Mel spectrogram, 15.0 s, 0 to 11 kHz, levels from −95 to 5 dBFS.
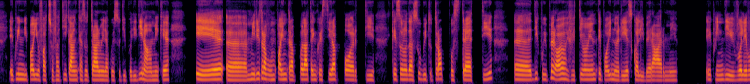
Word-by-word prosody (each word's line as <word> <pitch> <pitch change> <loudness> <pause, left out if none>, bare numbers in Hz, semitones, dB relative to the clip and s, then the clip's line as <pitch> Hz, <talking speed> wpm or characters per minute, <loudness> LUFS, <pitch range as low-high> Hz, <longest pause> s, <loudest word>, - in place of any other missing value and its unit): e 185 - -4
quindi 200 -1 -3
poi 190 0 +2
io 185 - -2
faccio 180 0 -1
fatica 180 +2 -1
anche 175 0 -1
a - - -6
sottrarmi 175 0 +2
da 170 -1 -2
questo 170 -1 -6
tipo 170 -1 -10
di 170 - -7
dinamiche 180 -2 +1 0.5
e, 195 0 +7
uhm, 170 -1 +2
mi 200 0 -1
ritrovo 215 -2 +2
un 185 +1 -7
po' 200 - +1
intrappolata 190 0 +1
in 185 - -2
questi 185 +1 -6
rapporti 180 -2 -1 0.3
che 200 - -3
sono 195 -1 +1
da 185 -1 +3
subito 195 -3 -6
troppo 200 0 -3
stretti, 185 +4 0 0.4
uhm, 185 -2 +2
di 210 +5 -7
cui 195 -2 -10
però 205 -1 +3
effettivamente 190 +2 -4
poi 175 +2 -3
non 180 -3 -2
riesco 175 +1 -2
a - - +2
liberarmi. 165 0 -2 0.6
E 190 - -8
quindi 185 -1 -4
volevo 180 +1 +1
185 Hz, 170 wpm, -23 LUFS, 175-195 Hz, 0.6 s, e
